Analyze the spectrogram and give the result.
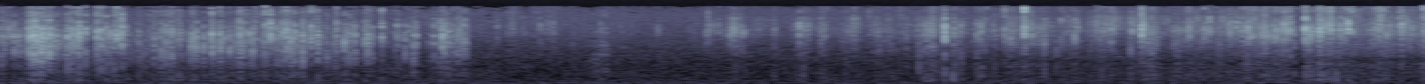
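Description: Long nails scratch and rub back and forth over the plastic sequins of a purple sequin-covered fabric cosmetic bag held in one hand. This makes a bright, crinkly, rustling scrape in quick bursts. It goes quiet for a moment in the middle, then picks up again.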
